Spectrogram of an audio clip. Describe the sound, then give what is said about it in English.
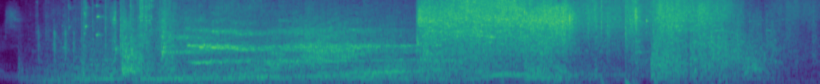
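A loud car crash as a car goes out of a garage: engine roar and tire screech build up, then a heavy impact bursts into a wash of shattering glass and crunching metal, followed by more debris and scraping. “You killed the car.”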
